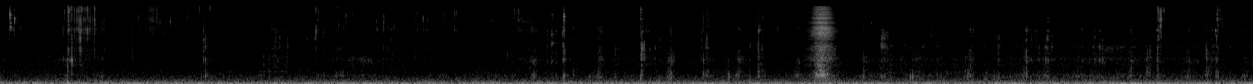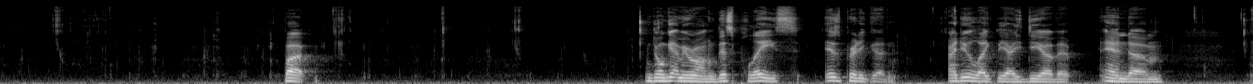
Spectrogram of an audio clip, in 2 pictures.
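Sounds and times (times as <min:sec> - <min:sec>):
crunchy chewing: 0:00.0 - 0:19.0.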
